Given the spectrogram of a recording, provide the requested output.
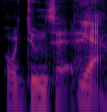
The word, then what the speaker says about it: Odunze: Romo Odunze.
